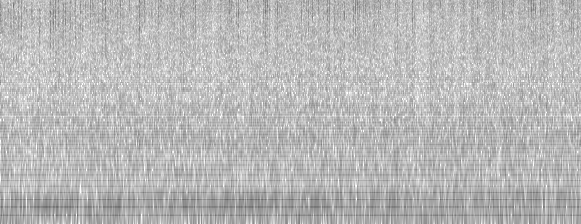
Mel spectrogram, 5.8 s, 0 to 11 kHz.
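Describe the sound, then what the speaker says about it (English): The simulated engine of a Curtiss P-40F Warhawk in Flight Sim World runs up to about 1500 RPM, a steady, dense, droning roar with a low throbbing tone that holds constant throughout, no voices heard. "increase the engine RPM to 1500. So let's bring that up now to 1500"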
